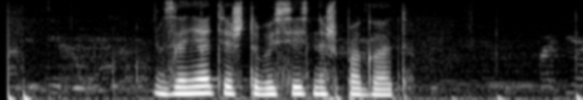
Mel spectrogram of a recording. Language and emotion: Russian, neutral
